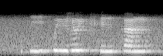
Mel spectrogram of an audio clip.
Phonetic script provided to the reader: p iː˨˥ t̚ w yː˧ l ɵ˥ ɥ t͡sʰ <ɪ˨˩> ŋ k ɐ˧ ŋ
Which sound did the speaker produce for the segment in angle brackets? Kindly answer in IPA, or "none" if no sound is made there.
ɪ˨˧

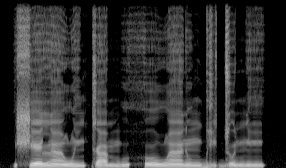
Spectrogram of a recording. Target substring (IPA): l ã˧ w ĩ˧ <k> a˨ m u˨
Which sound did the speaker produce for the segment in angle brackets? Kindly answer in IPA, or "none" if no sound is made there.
k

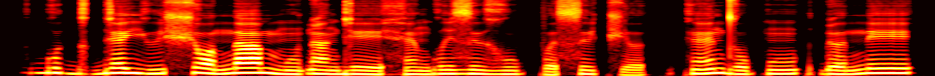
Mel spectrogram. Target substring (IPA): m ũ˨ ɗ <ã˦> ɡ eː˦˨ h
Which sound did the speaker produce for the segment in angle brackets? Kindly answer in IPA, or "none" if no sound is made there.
ã˦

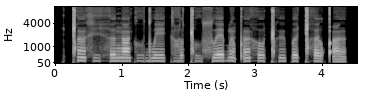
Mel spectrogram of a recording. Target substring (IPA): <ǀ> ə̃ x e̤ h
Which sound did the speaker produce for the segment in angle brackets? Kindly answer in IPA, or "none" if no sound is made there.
ǁ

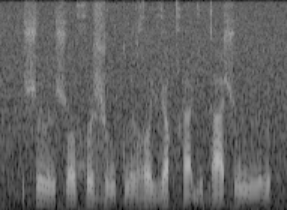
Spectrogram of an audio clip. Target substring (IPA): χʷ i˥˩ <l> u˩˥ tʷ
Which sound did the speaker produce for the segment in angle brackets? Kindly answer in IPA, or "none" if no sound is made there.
ʐ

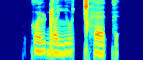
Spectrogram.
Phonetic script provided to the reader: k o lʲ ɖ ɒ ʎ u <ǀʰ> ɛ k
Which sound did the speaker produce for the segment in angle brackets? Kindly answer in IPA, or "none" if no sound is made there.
ǀʰ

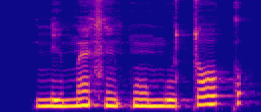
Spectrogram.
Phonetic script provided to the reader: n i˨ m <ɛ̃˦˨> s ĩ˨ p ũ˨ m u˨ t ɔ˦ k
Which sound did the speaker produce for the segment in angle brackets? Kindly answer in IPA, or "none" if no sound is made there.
ɛ̃˦˨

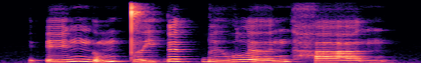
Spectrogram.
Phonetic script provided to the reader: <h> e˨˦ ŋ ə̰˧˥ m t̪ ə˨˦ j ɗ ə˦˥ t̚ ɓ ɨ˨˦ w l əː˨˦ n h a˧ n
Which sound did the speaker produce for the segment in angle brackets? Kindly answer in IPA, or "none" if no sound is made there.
ʔ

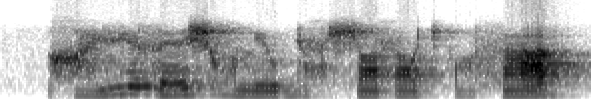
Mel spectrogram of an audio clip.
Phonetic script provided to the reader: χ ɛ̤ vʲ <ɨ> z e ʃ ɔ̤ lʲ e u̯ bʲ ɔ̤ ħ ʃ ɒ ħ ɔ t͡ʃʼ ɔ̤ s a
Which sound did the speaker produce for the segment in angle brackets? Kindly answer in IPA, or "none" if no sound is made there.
e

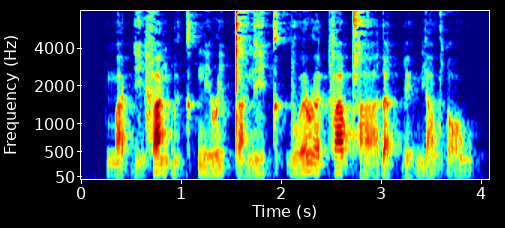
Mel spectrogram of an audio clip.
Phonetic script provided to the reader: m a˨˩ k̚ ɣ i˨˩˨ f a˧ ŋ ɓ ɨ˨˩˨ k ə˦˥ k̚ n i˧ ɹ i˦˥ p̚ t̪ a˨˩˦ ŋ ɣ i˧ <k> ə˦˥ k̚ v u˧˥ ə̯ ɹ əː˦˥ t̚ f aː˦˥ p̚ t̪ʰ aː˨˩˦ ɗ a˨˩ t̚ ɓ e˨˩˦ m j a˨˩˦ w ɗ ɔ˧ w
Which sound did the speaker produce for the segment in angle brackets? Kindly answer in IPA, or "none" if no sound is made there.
k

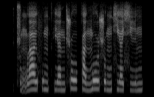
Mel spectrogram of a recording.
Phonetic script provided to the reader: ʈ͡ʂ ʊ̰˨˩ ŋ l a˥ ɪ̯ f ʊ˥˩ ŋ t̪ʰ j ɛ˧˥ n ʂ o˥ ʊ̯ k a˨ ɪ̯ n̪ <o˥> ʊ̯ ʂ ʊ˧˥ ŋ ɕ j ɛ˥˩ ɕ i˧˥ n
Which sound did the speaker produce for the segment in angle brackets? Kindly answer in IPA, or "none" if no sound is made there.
o˥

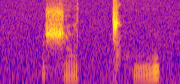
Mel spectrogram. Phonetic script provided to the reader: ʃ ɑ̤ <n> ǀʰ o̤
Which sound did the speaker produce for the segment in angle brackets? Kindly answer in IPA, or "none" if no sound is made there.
t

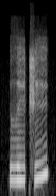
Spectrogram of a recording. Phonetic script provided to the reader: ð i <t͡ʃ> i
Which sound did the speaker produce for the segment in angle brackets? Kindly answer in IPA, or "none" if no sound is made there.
t͡ʃ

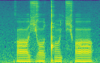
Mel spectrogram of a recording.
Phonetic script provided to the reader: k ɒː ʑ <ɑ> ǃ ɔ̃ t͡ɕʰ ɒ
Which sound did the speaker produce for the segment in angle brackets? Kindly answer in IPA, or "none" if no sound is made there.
ɔ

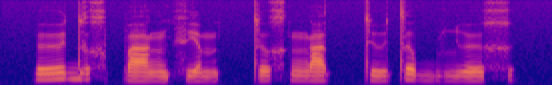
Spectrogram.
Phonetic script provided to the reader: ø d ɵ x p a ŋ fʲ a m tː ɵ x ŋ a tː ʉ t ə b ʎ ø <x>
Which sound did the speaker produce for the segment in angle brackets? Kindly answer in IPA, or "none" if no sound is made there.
x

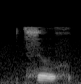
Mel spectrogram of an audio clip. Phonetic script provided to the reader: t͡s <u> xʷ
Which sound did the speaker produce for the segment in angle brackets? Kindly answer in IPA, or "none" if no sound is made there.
ʊ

